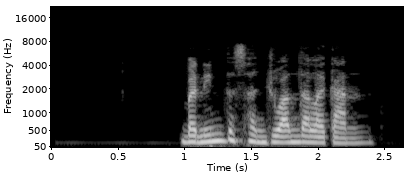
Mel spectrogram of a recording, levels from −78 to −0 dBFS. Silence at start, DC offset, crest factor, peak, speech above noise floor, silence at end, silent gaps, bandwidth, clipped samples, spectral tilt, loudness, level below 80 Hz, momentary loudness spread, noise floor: 0.95 s; under 0.1%; 18 dB; -4 dBFS; 48 dB; 0.25 s; none; 7.6 kHz; under 0.1%; -6.5 dB/octave; -20 LUFS; -54 dBFS; 10 LU; -67 dBFS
